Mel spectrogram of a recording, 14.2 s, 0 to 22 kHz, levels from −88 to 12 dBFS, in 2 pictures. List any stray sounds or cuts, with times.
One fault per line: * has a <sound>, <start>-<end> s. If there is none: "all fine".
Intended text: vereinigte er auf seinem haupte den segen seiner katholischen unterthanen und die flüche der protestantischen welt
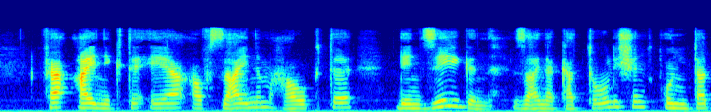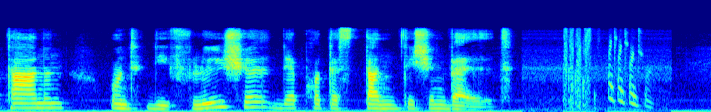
* has a chirp, 12.7-13.7 s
